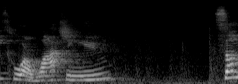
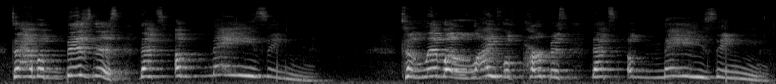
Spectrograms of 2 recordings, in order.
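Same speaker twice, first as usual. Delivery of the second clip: impassioned preaching; 8 semitones higher, slower than usual. Real, not acted. Impassioned closing exhortation.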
